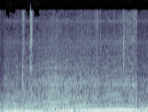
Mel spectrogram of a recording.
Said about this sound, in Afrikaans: Maar die gebrek aan krag teen lae toere en die CVT outokas. Hy toere met 'n lawaai die hoogte inskiet wanneer jy voet neersit.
